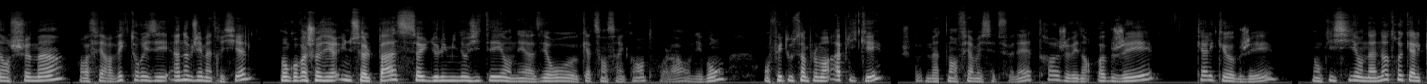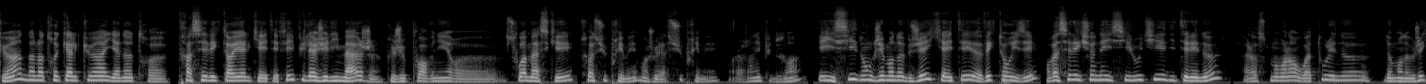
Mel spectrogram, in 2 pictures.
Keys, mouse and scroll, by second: 0.2 click, 1.5 click, 8.4 click, 9.6 click, 10.7 click, 11.9 click, 12.9 click, 14.7 click, 16.1 click, 17.1 click, 19.4 click, 21.2 click, 22.2 middle click, 22.6 click, 23.6 middle click, 25.9 click.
